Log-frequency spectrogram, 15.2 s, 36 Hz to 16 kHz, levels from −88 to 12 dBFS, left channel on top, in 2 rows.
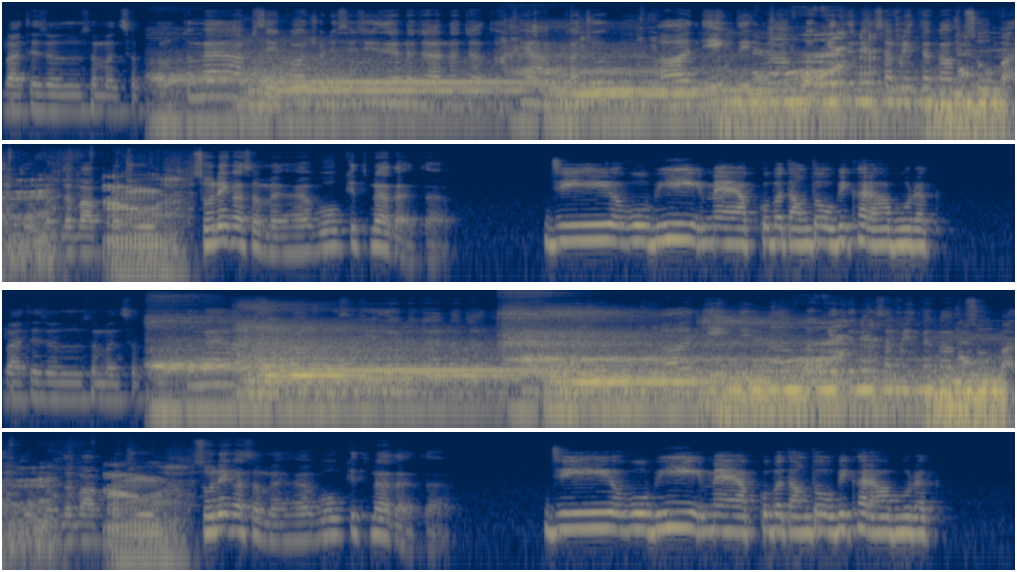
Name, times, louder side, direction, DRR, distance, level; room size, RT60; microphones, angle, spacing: voice 1, 0.0-10.9, left 2 dB, 40° left, 8 dB, 0.9 m, -35 dB
sound 1, 1.1-7.5, right 4 dB, 80° right, 0.5 m, -23 dB
sound 2, 3.7-3.9 4.3-4.4 4.8-4.9 5.2-9.0, left 3 dB, 70° left, 1.3 m, -31 dB
voice 2, 11.7-14.6, left 1 dB, 10° left, 3 dB, 0.7 m, -29 dB
14.5 x 5.4 x 2.4 m, 0.29 s
head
